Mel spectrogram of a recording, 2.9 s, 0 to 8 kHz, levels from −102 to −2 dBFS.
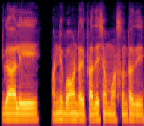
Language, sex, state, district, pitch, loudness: Telugu, male, Telangana, Nalgonda, 105 Hz, -17 LUFS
